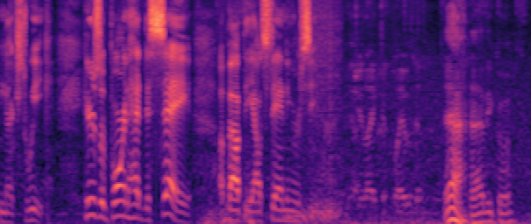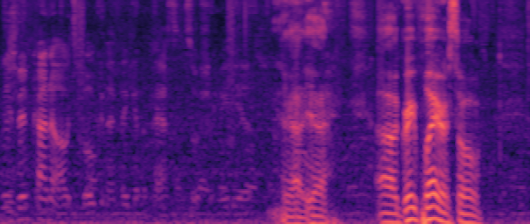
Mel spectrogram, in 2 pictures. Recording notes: Reports LIVE from Patriots OTA practice to discuss his observations.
